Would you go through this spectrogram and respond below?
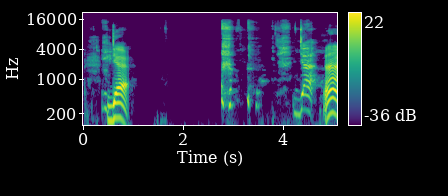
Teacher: Tengah lidah mengarah ke langit-langit di atas. Menempel ke langit-langit di atasnya. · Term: huruf jim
